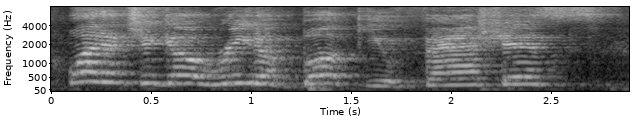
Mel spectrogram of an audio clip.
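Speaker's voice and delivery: loud, high mock outburst at the window; hammed-up furious professor, slowing on fascists; angry retort. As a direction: yell it at the trucks outside like an outraged teacher. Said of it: "that was her reaction".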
